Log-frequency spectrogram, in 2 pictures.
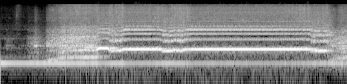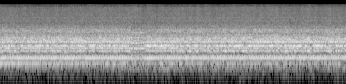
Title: AC motor with bad bearings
